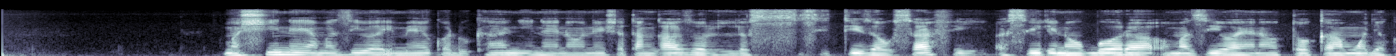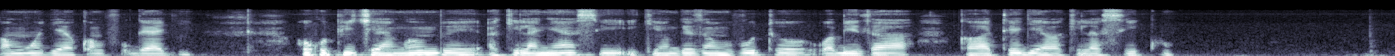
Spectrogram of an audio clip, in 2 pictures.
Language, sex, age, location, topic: Swahili, male, 18-24, Dar es Salaam, finance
